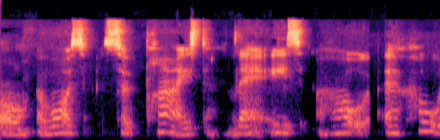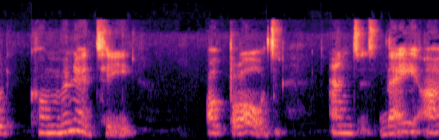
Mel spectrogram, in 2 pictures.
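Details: Aphasia in a woman, formerly multilingual, after a massive brain bleed (stroke); initially unable to speak, she now finds English and German easiest, with Spanish slowly returning.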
